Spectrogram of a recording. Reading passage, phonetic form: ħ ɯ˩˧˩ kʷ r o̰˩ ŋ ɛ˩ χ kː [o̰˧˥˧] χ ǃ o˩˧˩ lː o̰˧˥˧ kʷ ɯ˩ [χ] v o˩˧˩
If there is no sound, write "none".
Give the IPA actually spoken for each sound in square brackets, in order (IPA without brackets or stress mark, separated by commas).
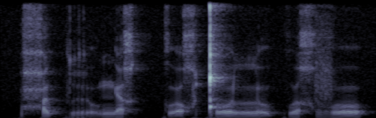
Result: o̰˧˥˧, χ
